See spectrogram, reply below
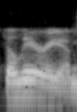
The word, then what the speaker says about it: Stellarium: But it's spelled like Stellarium. I know, it's very tough. I know. – Stellarium, because it says Steeler IUM. So Stellarium, which doesn't have to do with the Pittsburgh Steelers.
